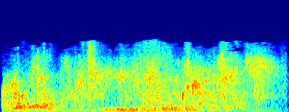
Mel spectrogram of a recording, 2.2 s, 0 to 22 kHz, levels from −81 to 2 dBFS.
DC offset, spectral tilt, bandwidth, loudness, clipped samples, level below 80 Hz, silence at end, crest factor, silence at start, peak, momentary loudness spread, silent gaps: under 0.1%; -11.5 dB/octave; 5.4 kHz; -17 LUFS; under 0.1%; -30 dBFS; 0 s; 14 dB; 0 s; -2 dBFS; 3 LU; none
